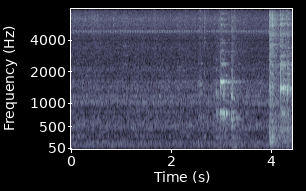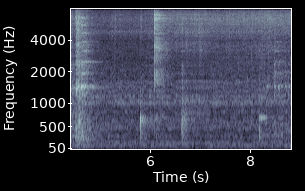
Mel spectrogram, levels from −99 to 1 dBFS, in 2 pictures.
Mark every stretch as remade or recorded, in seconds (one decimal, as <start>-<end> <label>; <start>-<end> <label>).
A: 0.0-6.5 recorded; 6.5-7.2 remade; 7.2-8.8 recorded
